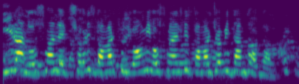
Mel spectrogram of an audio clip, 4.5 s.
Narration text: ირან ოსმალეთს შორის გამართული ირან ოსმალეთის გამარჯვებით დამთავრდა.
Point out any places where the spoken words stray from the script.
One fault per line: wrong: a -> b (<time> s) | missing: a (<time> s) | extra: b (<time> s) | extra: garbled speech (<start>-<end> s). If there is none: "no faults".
wrong: ირან -> ომი (2.1 s)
